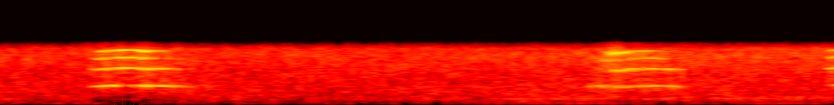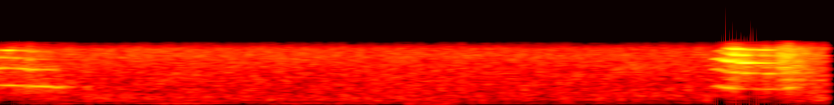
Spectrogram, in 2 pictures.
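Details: Large tabby cat going after a moth it clearly dislikes, uttering four short, clipped meows with bright harmonic bands, spaced irregularly over eight seconds with quiet stretches between them and a soft low background hum.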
